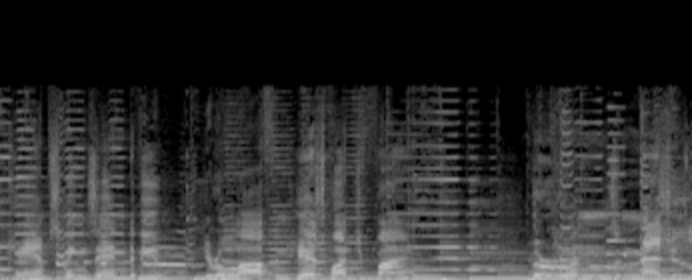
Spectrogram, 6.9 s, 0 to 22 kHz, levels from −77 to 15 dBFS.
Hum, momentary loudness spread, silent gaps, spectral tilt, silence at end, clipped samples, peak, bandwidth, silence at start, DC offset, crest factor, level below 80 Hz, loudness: none; 6 LU; none; -5 dB/octave; 0 s; under 0.1%; 0 dBFS; 15.5 kHz; 0 s; under 0.1%; 14 dB; -46 dBFS; -13 LUFS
